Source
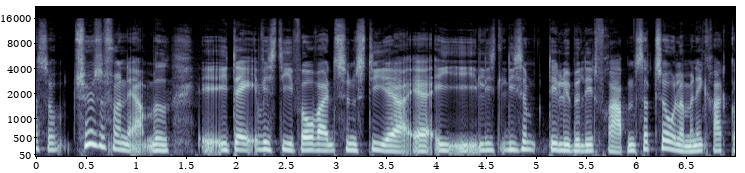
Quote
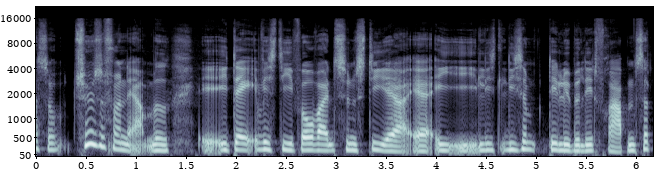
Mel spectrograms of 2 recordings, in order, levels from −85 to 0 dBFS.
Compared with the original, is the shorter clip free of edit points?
yes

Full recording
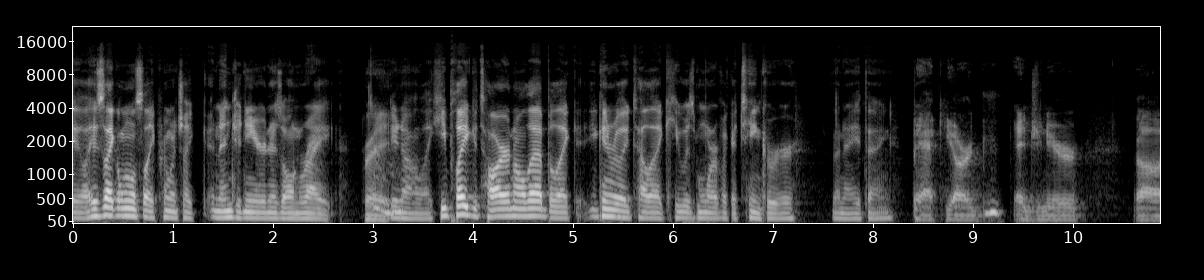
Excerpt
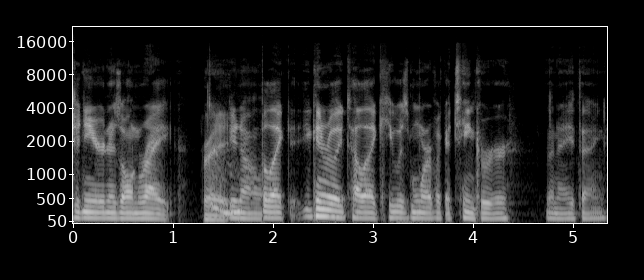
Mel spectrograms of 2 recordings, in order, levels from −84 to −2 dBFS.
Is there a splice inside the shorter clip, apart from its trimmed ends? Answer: yes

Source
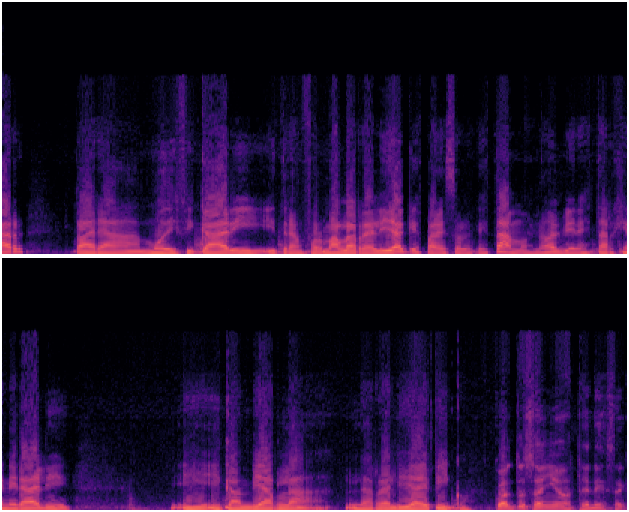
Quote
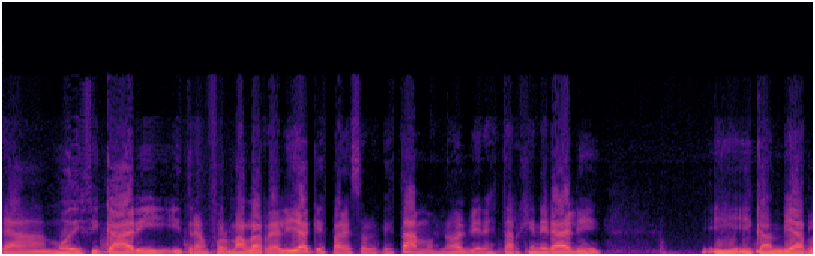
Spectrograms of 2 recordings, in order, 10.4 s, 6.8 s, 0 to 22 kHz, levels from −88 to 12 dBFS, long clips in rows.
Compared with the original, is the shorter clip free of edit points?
yes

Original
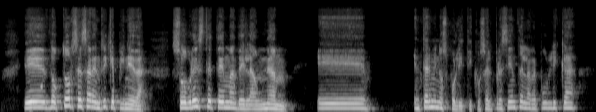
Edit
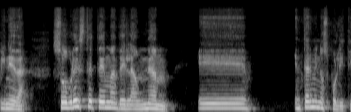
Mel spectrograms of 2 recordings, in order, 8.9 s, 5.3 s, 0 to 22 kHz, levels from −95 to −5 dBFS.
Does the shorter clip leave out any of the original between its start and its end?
no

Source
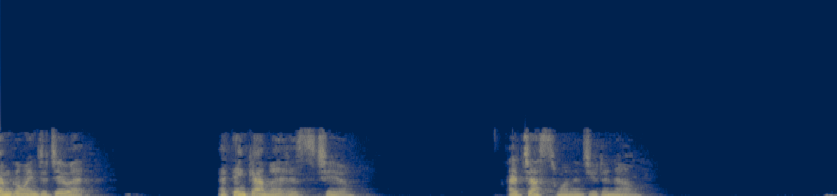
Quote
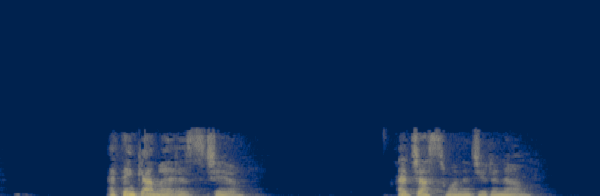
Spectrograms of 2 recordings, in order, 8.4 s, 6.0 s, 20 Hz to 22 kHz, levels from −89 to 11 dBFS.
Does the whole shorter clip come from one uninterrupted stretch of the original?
yes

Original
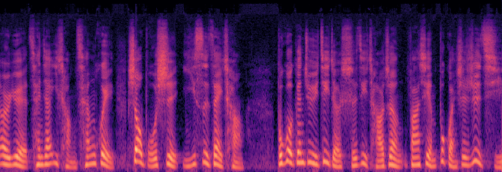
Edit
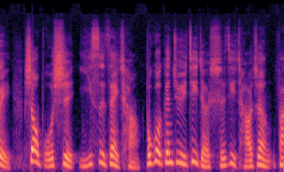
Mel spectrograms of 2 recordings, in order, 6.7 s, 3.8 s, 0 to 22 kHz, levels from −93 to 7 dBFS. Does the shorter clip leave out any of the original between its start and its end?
yes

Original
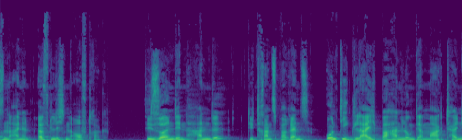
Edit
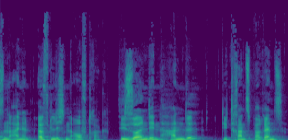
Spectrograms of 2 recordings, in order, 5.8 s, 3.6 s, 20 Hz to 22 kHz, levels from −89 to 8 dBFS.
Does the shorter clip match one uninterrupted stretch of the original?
no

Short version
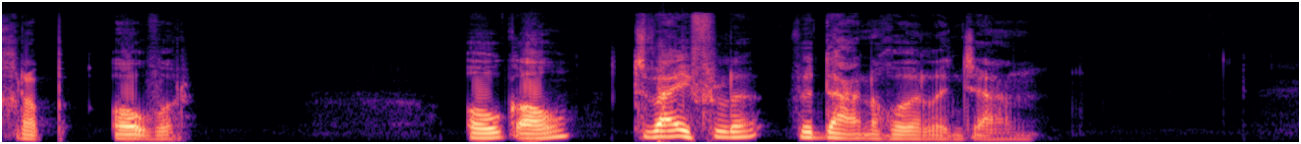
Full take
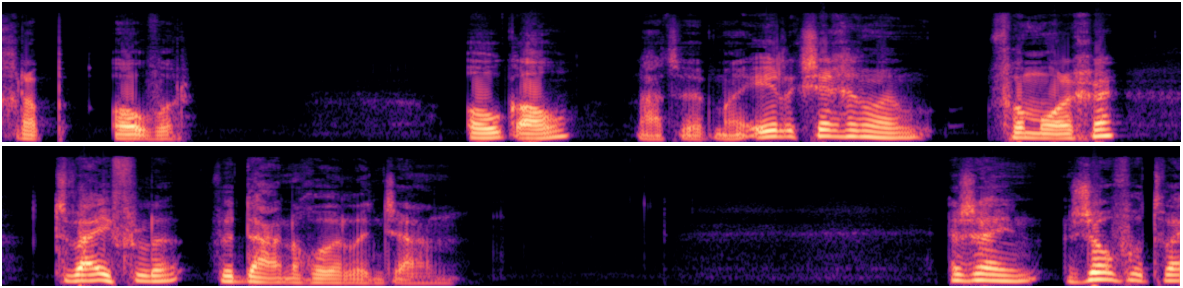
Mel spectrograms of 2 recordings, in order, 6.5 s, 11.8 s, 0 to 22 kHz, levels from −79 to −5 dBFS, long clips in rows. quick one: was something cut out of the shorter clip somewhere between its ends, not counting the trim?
yes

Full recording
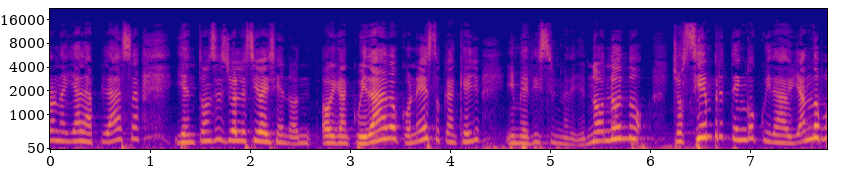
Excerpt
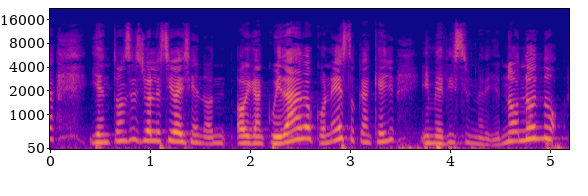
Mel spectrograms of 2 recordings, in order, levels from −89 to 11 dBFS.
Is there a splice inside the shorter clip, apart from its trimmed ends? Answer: no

